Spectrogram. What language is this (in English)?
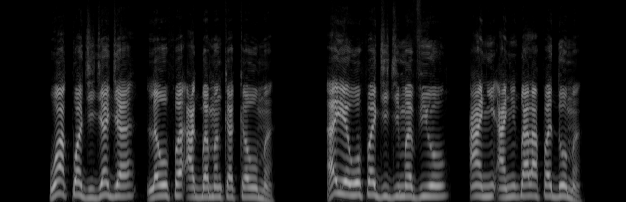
Ewe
